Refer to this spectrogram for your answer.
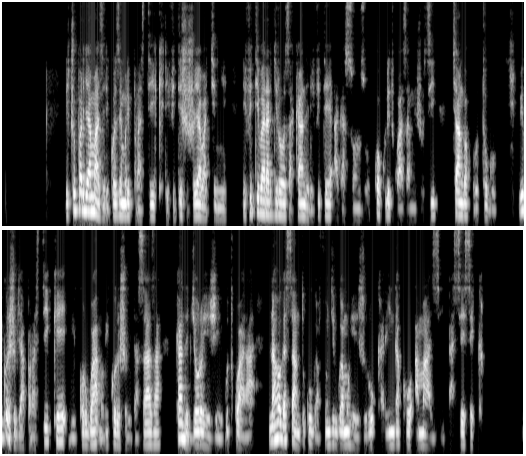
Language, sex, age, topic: Kinyarwanda, male, 25-35, education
